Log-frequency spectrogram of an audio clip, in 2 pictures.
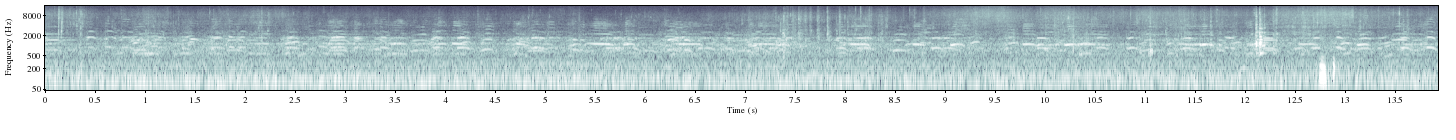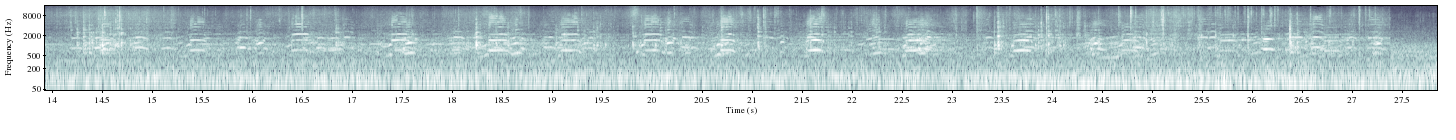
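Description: A flock of geese honking continuously, many calls overlapping, with a sharp knock about twelve seconds in.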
